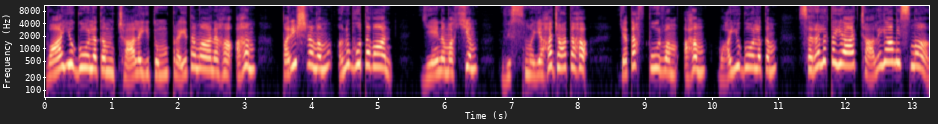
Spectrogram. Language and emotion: Sanskrit, surprised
